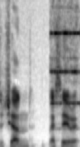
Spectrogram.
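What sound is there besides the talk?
quiz buzzer sound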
